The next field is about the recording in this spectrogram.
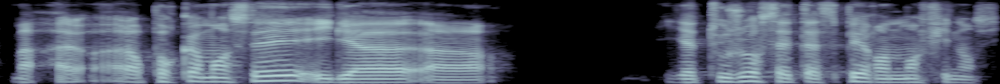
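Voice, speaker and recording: A man talks in an ordinary speaking voice at a medium pitch with ordinary pitch variation. His pace is moderate. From Paris, France. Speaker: venture fund investor. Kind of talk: interview.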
